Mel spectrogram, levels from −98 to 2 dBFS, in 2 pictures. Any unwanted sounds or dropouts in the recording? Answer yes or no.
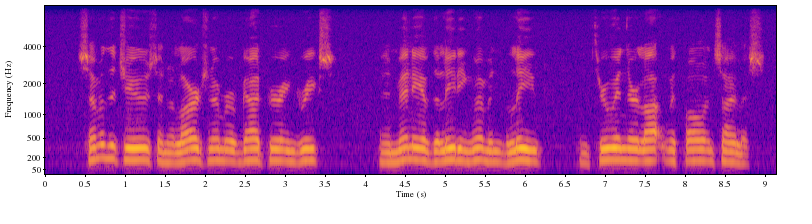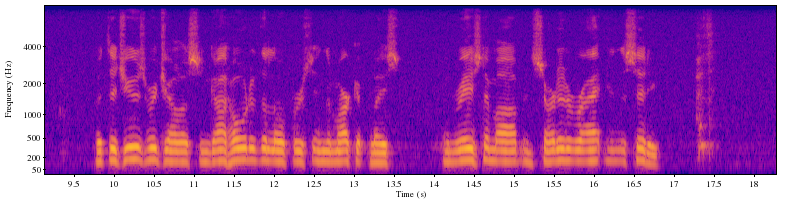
yes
